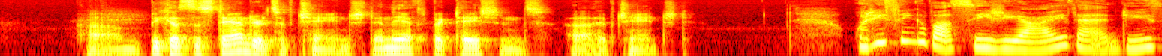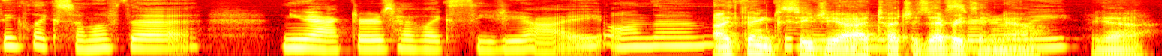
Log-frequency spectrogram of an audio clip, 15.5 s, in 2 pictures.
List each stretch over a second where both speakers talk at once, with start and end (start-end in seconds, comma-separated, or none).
12.5-14.9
